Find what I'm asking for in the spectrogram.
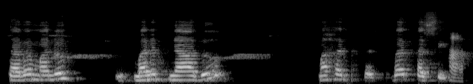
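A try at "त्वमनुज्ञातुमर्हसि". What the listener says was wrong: Tavanudnyatum arhasi. Tavano. Not tava. Tvamanudnyatum arhasi.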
